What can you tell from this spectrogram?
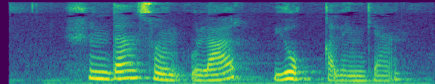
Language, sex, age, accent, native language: Uzbek, female, 18-24, Toshkent shahri, Uzbek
